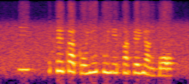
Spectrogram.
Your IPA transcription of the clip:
k͡p i˦ | s ɛ̃˦ t a˦˨ t o˨˦ j ũ˦ s u˧ j e˧ f ã˧ k ɛ˧ j ã˨ ɡ͡b ɔ˨

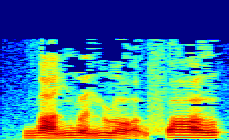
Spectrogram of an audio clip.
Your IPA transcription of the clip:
w a˨˦ n w ə˨˦ n ɻ ɑ̰˨˩ ʊ̯ f ɑ˦ ʊ̯

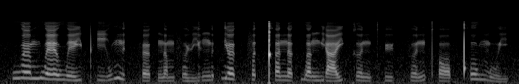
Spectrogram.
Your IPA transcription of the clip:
w œː˥ m w ɛː˧ w e˨˧ j pʰ iː˨˥ w n̪ ɪ˧ k̚ h œː˨ k̚ n̪ ɐ˨ m f ɵ˨˩ ɥ j ɪ˧ ŋ ɵ˥ t̚ j œː˧ k̚ f ɐ˧ t̚ kʰ ɐ˧ n ɐ˨˥ k̚ w ɐ˧ ŋ j aː˨˥ j k ɵ˨ n pʰ yː˨ k̚ f ɵ˨˥ n pʰ ɔː˨ p̚ kʰ o˥ w m uː˨˩ j

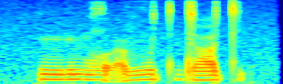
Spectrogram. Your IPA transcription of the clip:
nʲ u nʲ ʁʷ a̰ v u tʲ d a tʲ

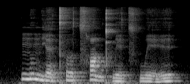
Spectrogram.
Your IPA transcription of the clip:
n̪ u˥ n̪ j ɛ˨˩ t̪ʰ ɤ˧˥ t͡sʰ ɑ˥˩ ŋ kʰ w e˩ ɪ̯ t͡sʰ w e˨˩˦ ɪ̯

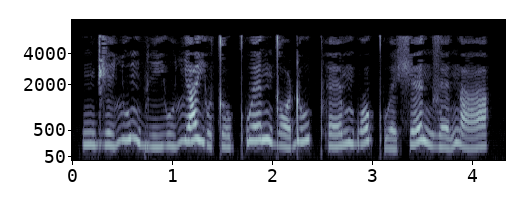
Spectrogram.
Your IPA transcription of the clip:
n d͡ʒ e˨˩˦ ʎ u˧˥˧ m b i˩ j u˨˩˦ ʎ a˧˥˧ j ʊ˩ t o˩ kʷʼ ɛ˦˥ n d ɔ˨˩˦ ɖ u˧˥˧ pʰ ɛ˨˦ m b ɔ˧˥˧ kʷʼ ɛ˩ ʃ ɛ˧˥˧ n z ɛ˨˩˦ n a˨˦

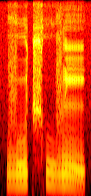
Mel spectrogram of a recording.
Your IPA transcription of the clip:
v u t͡ʃʰ ṳ v ĩ

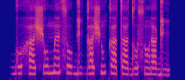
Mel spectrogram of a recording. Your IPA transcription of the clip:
ɡ o˨ h a˨ ʃ o˧ m ɛ̃˦ s o˧ ɡ i˧ ɡ a˧ ʃ ũ˦ k a˧ t a˨ d o˧ s ɔ̃˧ ɾ a˧ ɡ i˨

